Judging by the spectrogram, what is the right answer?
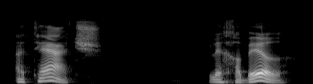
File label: "attach" "לחבר", dictionary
